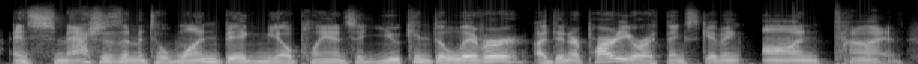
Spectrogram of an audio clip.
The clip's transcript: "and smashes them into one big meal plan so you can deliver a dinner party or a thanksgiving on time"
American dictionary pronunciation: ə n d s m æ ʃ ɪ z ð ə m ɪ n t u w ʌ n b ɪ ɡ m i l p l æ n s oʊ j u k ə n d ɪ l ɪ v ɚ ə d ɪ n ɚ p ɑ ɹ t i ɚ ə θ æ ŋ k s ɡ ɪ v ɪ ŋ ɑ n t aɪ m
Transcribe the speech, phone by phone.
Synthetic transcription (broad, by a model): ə n s m æ ʃ ɪ z ð ə m ɪ n t u w ʌ n b ɪ ɡ m i l p l æ n s oʊ j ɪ k ə n d ɪ l ɪ v ɚ ə d ɪ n ɚ p ɑ ɹ t i ɚ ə θ æ ŋ k s ɡ ɪ v ɪ ŋ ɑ n t aɪ m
